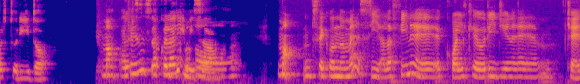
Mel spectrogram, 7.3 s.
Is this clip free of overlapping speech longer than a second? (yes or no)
no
